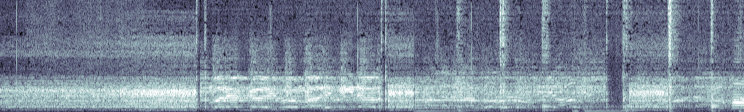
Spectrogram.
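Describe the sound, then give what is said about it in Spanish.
A song, an anthem for defenders of freedom of expression from the organization Un Mundo Sin Mordaza and Amnesty International, plays at steady volume with a thin, radio-like tone, a singing voice over dense band accompaniment, with a brief dip near the end before the music swells again. “que es un himno para los defensores de la libertad de expresión”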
